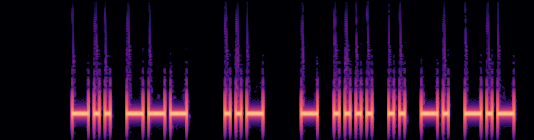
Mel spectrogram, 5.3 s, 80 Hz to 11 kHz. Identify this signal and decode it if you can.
Morse code, heard as a keyed tone, about 22 wpm, 700 Hz. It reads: DO U THINK
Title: Sentences from Top 200 Words and Abbreviations 22wpm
